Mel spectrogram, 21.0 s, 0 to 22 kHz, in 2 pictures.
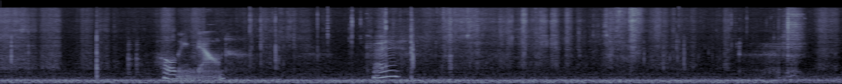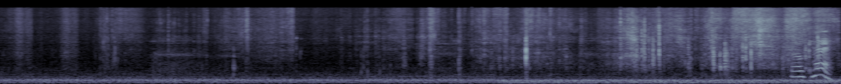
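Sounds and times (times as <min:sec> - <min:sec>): paper rustling and crinkling: 0:00.0 - 0:01.6, 0:03.0 - 0:09.4, 0:10.1 - 0:21.0
steady low hum: 0:00.0 - 0:21.0.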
